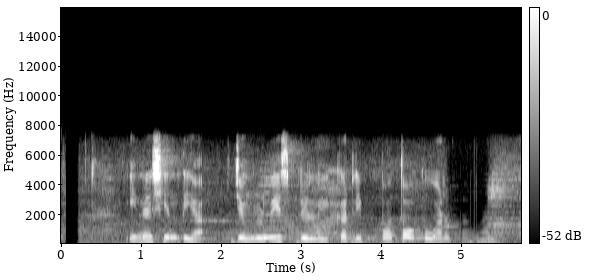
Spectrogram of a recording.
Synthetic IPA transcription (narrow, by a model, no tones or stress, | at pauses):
ʔinəʃint̪ia̰ʔ | d͡ʒɨŋluɪsbɾəlikɨrdipɔt̪ɔkuarpan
